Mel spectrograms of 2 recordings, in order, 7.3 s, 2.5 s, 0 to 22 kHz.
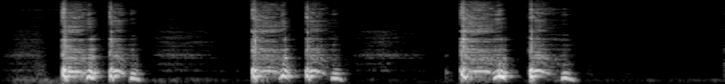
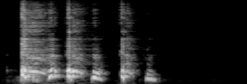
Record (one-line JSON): {"three_cough_length": "7.3 s", "three_cough_amplitude": 32768, "three_cough_signal_mean_std_ratio": 0.43, "cough_length": "2.5 s", "cough_amplitude": 32768, "cough_signal_mean_std_ratio": 0.45, "survey_phase": "beta (2021-08-13 to 2022-03-07)", "age": "18-44", "gender": "Female", "wearing_mask": "No", "symptom_none": true, "smoker_status": "Current smoker (11 or more cigarettes per day)", "respiratory_condition_asthma": false, "respiratory_condition_other": false, "recruitment_source": "REACT", "submission_delay": "5 days", "covid_test_result": "Negative", "covid_test_method": "RT-qPCR", "influenza_a_test_result": "Negative", "influenza_b_test_result": "Negative"}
